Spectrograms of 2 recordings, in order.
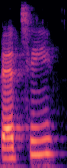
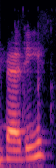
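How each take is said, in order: First: The middle consonant is a clear T sound. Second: The middle consonant sounds like a D. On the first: "instead of Betty" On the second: "it's like a D sound"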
